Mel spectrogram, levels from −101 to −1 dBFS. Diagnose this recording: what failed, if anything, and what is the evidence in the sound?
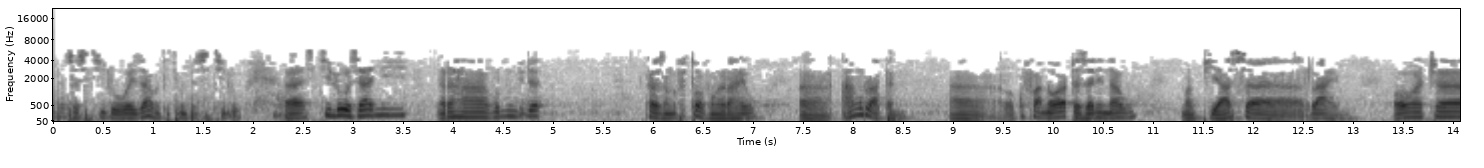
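Codec stage: throughout, nothing above 5.5 kHz plus heavy watery swirl, likely MP3 compression near 16 kbps; a plain low-pass filter would dull without swirling.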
